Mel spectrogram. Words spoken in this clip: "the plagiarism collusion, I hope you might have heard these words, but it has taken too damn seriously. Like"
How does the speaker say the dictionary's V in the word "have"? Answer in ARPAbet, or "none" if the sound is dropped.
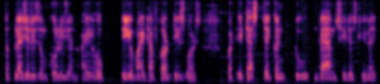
V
